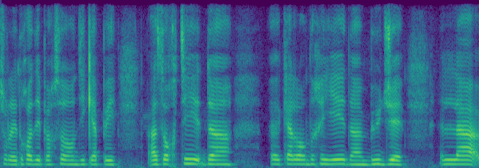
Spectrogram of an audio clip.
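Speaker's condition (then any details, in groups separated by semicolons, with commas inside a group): No condition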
